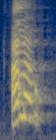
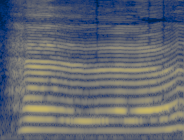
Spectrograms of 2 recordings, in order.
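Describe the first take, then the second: First: It is said fast. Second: It is said slowly.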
